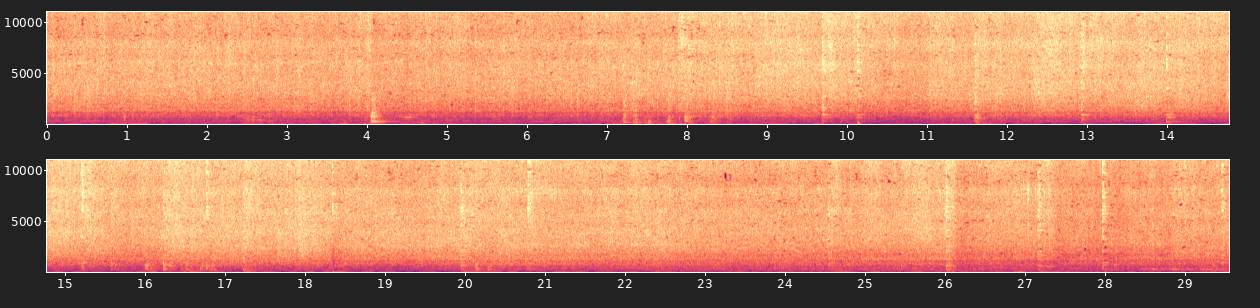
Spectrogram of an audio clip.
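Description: Spinach greens sizzling steadily as they fry in oil in a kadai. They are stirred now and then, with sharp clicks and scrapes against the pan, the sharpest about four seconds in.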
